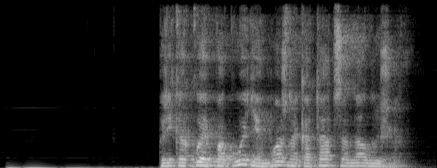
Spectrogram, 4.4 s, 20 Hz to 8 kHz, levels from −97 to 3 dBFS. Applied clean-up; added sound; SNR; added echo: neural mask model DeepFilterNet 3.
